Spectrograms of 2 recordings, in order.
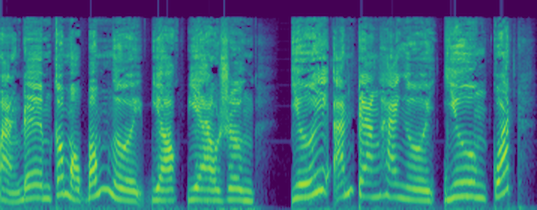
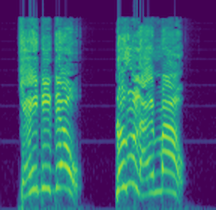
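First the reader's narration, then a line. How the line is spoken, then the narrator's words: Distant group shouting. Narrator (Vietnamese): xa xa có mấy người lớn tiếng quát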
